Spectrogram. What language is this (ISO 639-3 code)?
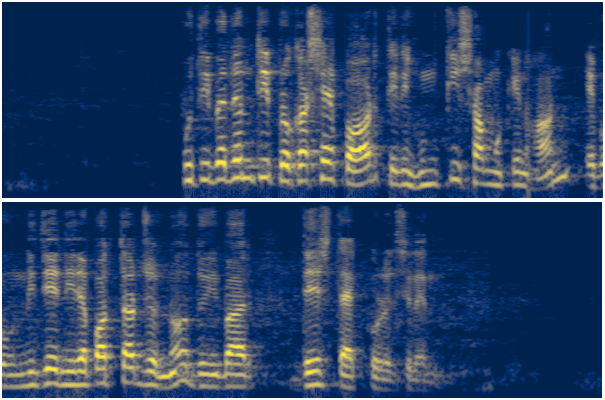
ben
